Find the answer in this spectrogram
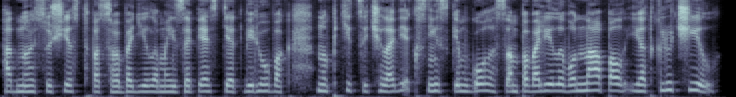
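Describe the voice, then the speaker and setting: A woman's voice: mid-range voice, little pitch movement, fairly quick, hardly any pauses. A woman narrating a tense first-person audiobook.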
